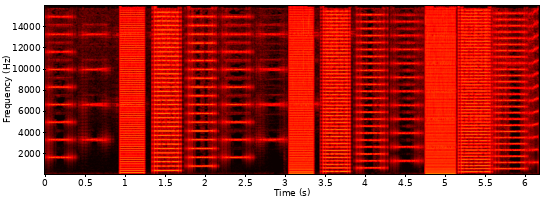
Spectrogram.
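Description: Sawtooth synth notes played through a pitch-shifting delay set to one octave. Three short notes come about two seconds apart, and each is followed by echoes about half a second apart that climb an octave each time and fade. At the very end the last echo starts to bend upward as the pitch shift is turned past an octave.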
